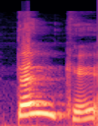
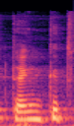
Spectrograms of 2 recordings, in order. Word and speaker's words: تنكة: So tanke, but if it's followed by a noun, I have to pronounce the temarvuta and I say Tanket Pepsi, tanke.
